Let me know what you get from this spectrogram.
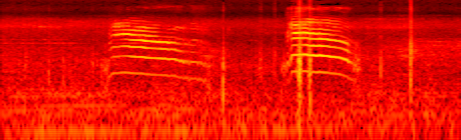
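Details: Rescued kitten indoors giving two drawn-out, harmonic-rich meows about two seconds apart, each sliding downward in pitch at the end; a person speaks softly nearby and faint clicks are heard.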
